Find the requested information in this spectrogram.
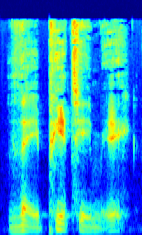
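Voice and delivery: slow, understated snarl; mildly bitter, drawn-out snarl. A narrator's reading. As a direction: snarl it slowly in a character voice. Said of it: "Belwar snarled".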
